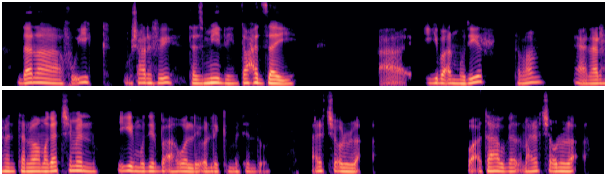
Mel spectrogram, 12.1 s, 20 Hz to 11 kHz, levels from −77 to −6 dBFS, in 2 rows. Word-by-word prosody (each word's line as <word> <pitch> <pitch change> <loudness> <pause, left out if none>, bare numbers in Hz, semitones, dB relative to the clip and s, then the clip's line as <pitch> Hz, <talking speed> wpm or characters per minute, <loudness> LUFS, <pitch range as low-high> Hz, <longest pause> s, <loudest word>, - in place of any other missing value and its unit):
ده 160 +2 +3
أنا 170 -4 +2
فُوقيك." 180 +6 -5
ومش 160 0 -5
عارف 165 -1 0
إيه، 170 0 0
أنت 150 - -2
زميلي 155 0 +4
أنت 145 +3 -3
واحد 175 0 +3
زيي 140 -2 +4 0.8
آآ، - - -6 0.2
ييجي 160 +1 -1
بقى 155 -2 +2
المدير، 150 +8 +1 0.2
تمام؟ 175 +7 -3 0.3
يعني 145 -3 -1
عارف 145 +1 +2
أنت 150 -1 -1
اللي 150 0 +4
هو 150 - +4
ما 150 - +3
جتش 170 - -2
منُّه، 165 -5 +2 0.2
ييجي 170 +1 +2
المدير 155 -1 +1
بقى 150 -1 -3
هو 150 +1 +1
اللي 140 -1 +2
يقول 140 - -1
لي 145 - -1
الكلمتين 140 0 -7
دُول، 145 +1 -13 0.2
ما - - -33
عرفتش 165 0 -1
أقول 150 -3 +3
له 140 - +4
لأ، 140 - -1 1.1
وقتها 160 0 +1
بجد 145 0 -1
ما - - -3
عرفتش 160 +1 0
أقول 145 0 +2
له - - +4
لأ. 150 - -4
150 Hz, 225 wpm, -24 LUFS, 145-165 Hz, 1.1 s, زميلي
